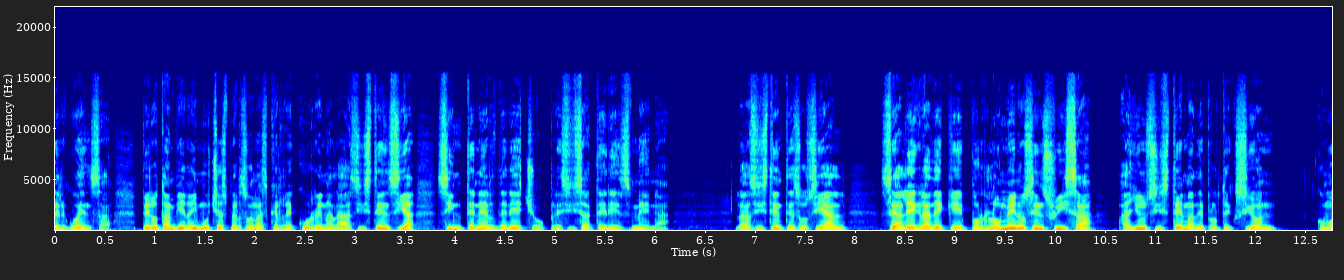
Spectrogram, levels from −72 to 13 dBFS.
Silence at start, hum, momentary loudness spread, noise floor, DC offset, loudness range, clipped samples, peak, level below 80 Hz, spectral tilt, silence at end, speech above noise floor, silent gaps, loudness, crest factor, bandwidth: 0 s; none; 11 LU; -53 dBFS; under 0.1%; 6 LU; under 0.1%; 0 dBFS; -40 dBFS; -5 dB/octave; 0 s; 35 dB; none; -18 LUFS; 18 dB; 16 kHz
